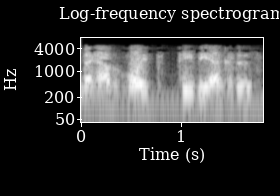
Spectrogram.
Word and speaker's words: VoIP: Yeah, originally, you know, everybody was calling it voice over IP, but it's VoIP. I call it VoIP.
